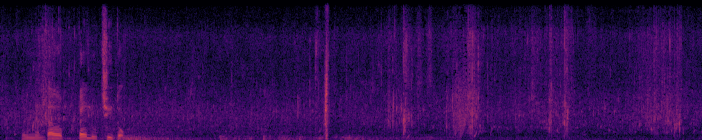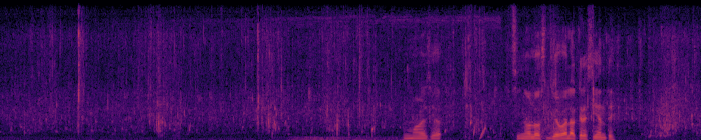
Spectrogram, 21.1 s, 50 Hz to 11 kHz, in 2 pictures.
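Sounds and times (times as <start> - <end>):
creek trickling over stones: 0.0 - 21.0
short clicks or splashes: 4.7 - 5.0, 5.8 - 7.4, 11.2 - 11.9, 12.6 - 13.3, 14.2 - 16.2, 17.2 - 18.1.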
